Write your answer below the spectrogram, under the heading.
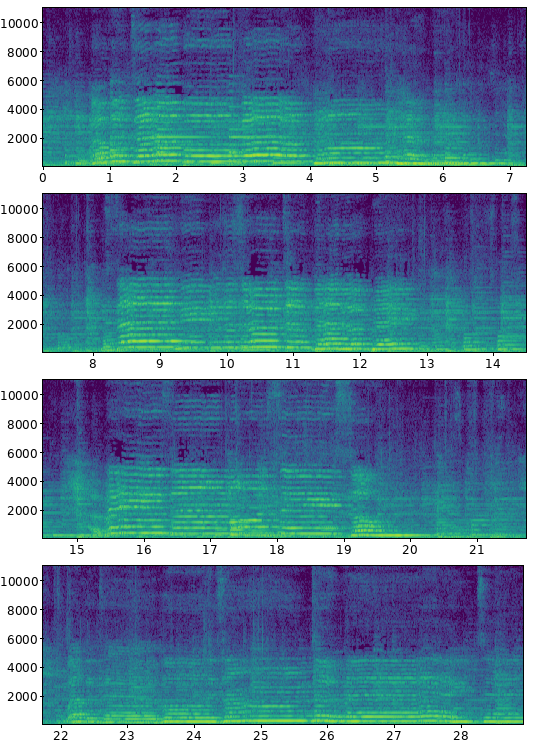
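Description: Live acoustic folk song: a woman singing a melody over strummed acoustic guitar and banjo.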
